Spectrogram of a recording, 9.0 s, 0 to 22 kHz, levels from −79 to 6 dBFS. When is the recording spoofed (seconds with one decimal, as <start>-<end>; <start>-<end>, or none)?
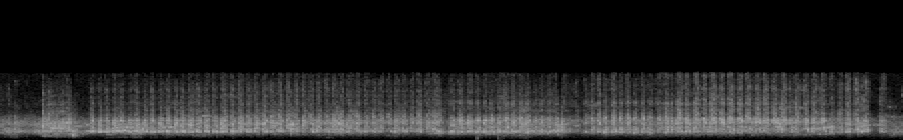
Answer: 4.7-5.9; 6.7-7.9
